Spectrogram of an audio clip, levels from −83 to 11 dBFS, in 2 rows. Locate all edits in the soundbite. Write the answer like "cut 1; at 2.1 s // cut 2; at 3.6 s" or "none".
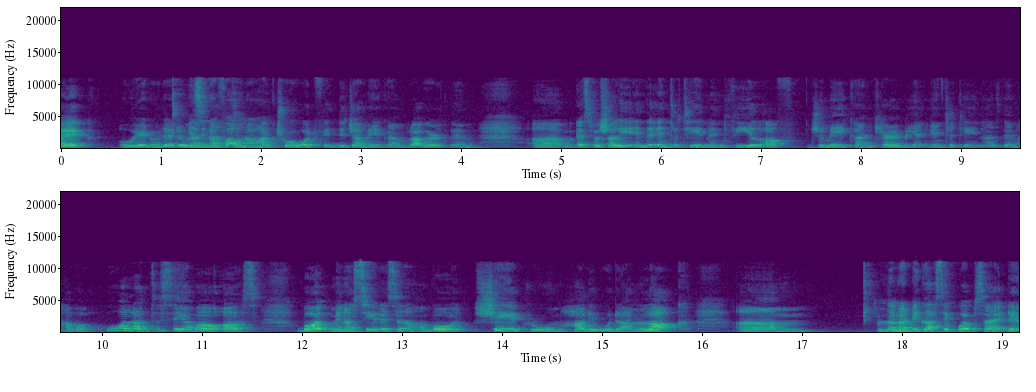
cut 1; at 1.3 s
